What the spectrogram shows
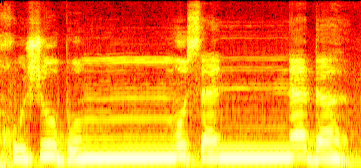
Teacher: نون پہ شد آنے کی وجہ سے غنہ ہو گیا، پھر یہاں پہ ادغام بالغنہ کا قاعدہ ہو گیا۔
